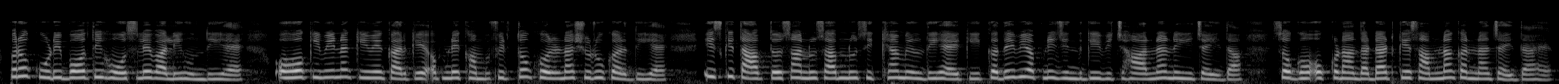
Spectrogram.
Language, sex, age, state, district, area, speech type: Punjabi, female, 18-30, Punjab, Patiala, rural, spontaneous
